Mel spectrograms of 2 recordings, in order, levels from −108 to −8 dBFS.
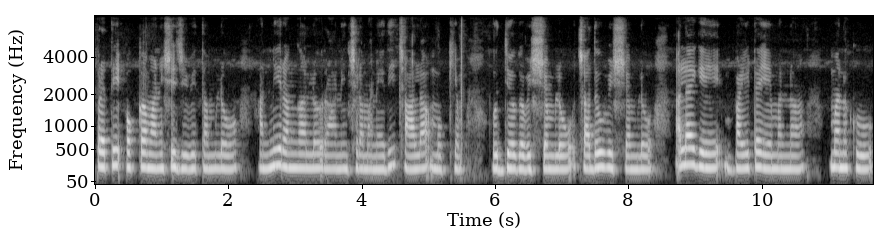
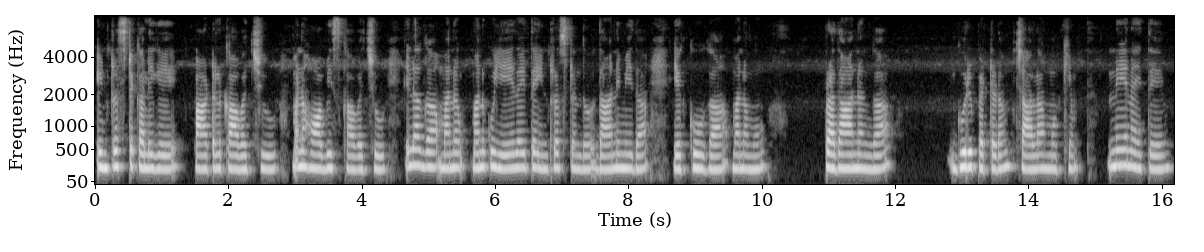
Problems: none marked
